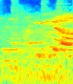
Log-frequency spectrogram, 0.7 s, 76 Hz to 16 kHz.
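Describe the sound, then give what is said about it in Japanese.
Reverberant hotel atrium ambience heard from the second-floor library of a hotel in the Karuizawa area, open to the first-floor front desk, café space and restaurant below, with snow outside: a steady wash of murmuring voices and children's chatter, moderately quiet, swelling slightly toward the end of the brief moment. “今日はねあのいろんな音が入っているかと思いますがあのホテルのね2階の、えーと、ライブラリーっていうねもう吹き抜けになってるんですよね1階のそのフロントとかあのこうカフェスペースとかレストランのあの1階から2階がこうね吹き抜けになっていて”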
